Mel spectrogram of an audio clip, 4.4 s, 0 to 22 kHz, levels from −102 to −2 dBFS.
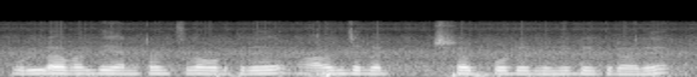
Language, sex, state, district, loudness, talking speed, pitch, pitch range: Tamil, male, Tamil Nadu, Namakkal, -16 LUFS, 125 wpm, 130 Hz, 130-135 Hz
